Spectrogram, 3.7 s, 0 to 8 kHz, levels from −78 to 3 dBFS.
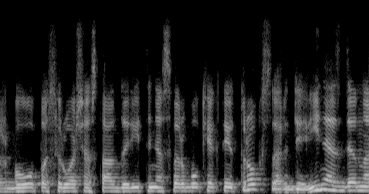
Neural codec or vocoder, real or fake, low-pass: none; real; 7.2 kHz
